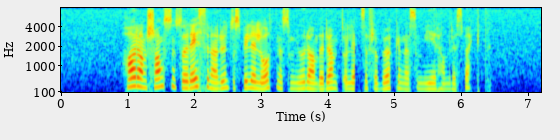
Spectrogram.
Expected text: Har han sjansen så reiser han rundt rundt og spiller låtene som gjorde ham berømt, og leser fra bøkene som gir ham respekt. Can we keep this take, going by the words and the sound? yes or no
no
